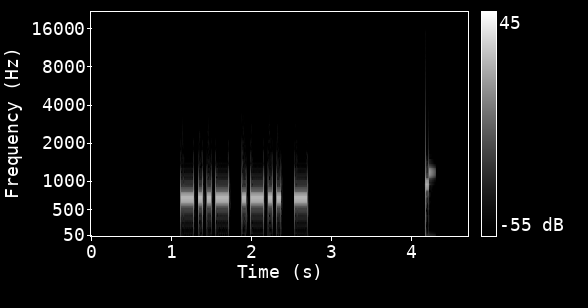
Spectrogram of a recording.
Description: Morse code, heard as a keyed tone, about 22 wpm, 700 Hz. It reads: XLT
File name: practice / 22wpm / Three Letter-Number Combinations - 22wpm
